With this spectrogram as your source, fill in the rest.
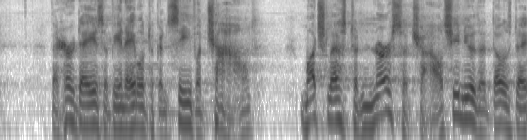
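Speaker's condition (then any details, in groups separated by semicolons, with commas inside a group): No condition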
